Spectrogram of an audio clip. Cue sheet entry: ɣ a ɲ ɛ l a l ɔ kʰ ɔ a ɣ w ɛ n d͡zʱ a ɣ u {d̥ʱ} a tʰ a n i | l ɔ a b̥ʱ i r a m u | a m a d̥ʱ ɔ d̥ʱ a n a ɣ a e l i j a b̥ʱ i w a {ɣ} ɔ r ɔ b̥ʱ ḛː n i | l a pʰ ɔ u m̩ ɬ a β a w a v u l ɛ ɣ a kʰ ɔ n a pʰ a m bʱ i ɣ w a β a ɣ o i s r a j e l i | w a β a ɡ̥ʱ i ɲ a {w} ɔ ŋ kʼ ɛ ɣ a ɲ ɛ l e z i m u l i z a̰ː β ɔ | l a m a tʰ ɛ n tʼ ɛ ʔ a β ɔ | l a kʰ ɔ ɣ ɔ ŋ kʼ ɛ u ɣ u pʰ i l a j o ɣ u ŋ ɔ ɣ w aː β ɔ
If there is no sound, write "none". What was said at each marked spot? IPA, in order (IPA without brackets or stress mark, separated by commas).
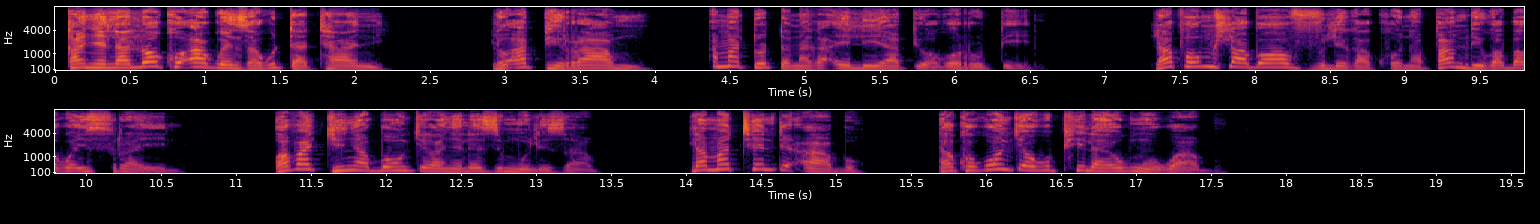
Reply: d̥ʱ, ɣ, β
